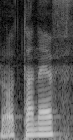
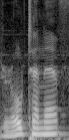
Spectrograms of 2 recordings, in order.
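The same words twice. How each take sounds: First: The name is pronounced in a Russian way. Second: The name is pronounced in a plain English way.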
